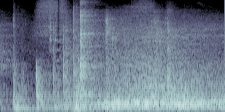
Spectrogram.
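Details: VW Caddy van sliding door after replacing the broken lower roller, which had made the door stiff and rattly. Now one short, even roll ends in a soft stop with no rattle or catches: smooth sliding door operation.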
